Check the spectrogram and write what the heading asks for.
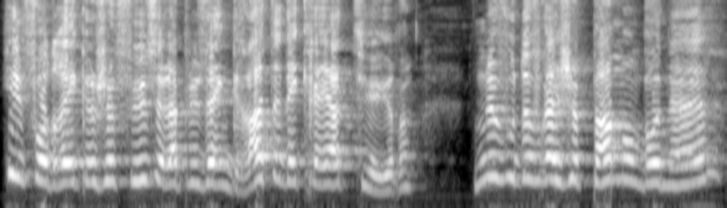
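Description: A woman's voice: animated, takes it slowly. A reader voicing a heartbroken young woman in a storybook who sobs, pleads and cries out. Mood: emotional. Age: young adult. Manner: high-pitched, tearful, crying out. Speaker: storybook heroine. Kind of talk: dramatic audiobook reading.

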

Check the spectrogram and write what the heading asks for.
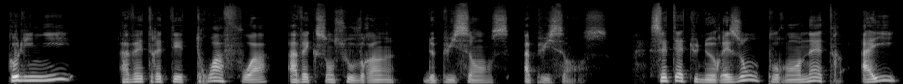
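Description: A man giving a measured, emphatic scripted reading of a historical text as an audiobook narrator, slowing on stressed phrases. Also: lowish voice, sing-song, dry recording, clean studio sound.

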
